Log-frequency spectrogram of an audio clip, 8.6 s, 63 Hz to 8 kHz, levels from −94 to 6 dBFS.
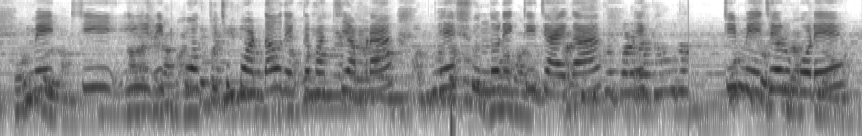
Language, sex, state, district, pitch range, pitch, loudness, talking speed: Bengali, female, West Bengal, Paschim Medinipur, 295-340 Hz, 315 Hz, -21 LUFS, 105 wpm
